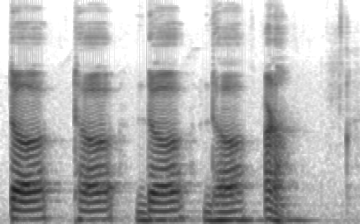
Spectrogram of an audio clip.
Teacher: अच्छा, इनको बोलने से हमारे जिह्वा का सामने वाला हिस्सा काम करता है। ऐसे लगता है कि हमारे जिह्वा के नोक से ही ये व्यंजन निकल रहे हैं। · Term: मूर्धन्य व्यंजन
